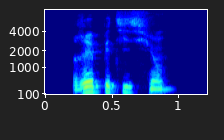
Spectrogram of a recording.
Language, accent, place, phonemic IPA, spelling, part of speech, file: French, France, Lyon, /ʁe.pe.ti.sjɔ̃/, répétition, noun, LL-Q150 (fra)-répétition.wav
- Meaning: 1. repetition 2. rehearsal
